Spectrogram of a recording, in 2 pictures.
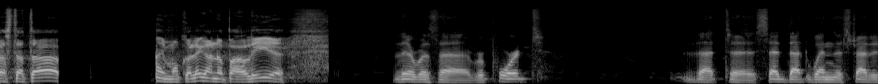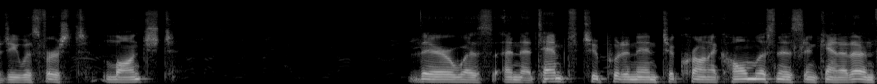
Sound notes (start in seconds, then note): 3.9 speaking French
